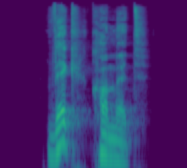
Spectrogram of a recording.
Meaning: second-person plural dependent subjunctive I of wegkommen
- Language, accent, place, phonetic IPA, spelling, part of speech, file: German, Germany, Berlin, [ˈvɛkˌkɔmət], wegkommet, verb, De-wegkommet.ogg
